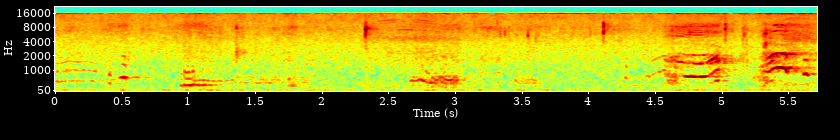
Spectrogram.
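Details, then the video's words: Golden Retriever puppies, filed under the name Angelorso on 25 February 2017, give soft high whimpers and squeaks, some short, others drawn out and wavering, spread across a quiet indoor setting with faint background hiss. "Cuccioli Golden Retriever"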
